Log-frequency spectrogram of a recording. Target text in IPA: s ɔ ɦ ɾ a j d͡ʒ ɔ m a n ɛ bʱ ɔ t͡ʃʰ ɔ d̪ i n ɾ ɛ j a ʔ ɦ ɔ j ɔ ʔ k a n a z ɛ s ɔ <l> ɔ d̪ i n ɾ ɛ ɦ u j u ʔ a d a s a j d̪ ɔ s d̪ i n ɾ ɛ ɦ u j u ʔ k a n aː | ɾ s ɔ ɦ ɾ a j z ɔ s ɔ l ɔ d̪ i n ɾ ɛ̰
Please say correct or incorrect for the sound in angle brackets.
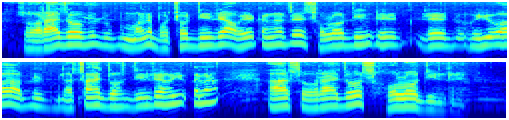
correct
